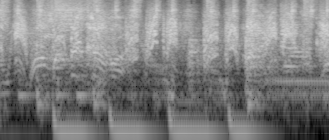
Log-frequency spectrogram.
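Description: Instrumental break of a hip hop record: deep bass drum hits that drop in pitch, under quick DJ turntable scratches.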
